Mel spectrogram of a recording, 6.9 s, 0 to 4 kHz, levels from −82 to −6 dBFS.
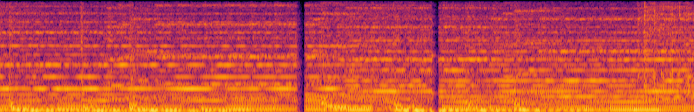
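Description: At 2.96 s and again at 4.32 s there is a burst of packet loss. For about 80 ms, then about 60 ms, the receiver carries the last sound forward as a held buzz or hiss that fades, and playback resumes with that stretch of audio gone. Unlike a clean dropout to silence, each gap is filled with this smeared continuation rather than going dead. Throughout, nothing reaches above 4 kHz, which fits a G.711 call codec.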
